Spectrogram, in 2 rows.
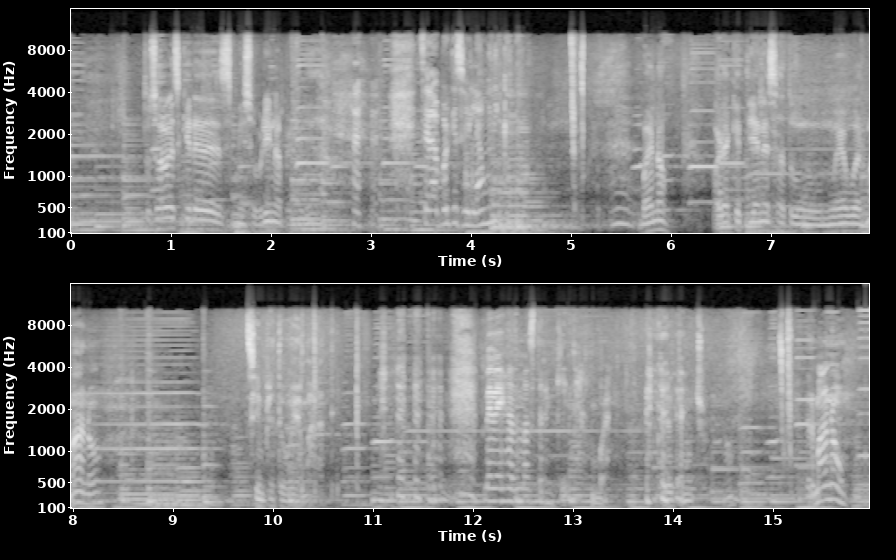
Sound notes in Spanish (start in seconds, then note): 2.7 Risas; 11.0 Risas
